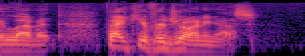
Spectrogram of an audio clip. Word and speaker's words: Leavitt: Is it Leavitt or Leavitt? How do you pronounce it? It's Karoline Leavitt, and it's Karoline with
